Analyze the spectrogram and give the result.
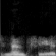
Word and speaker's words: mensae: They're called mensae. It's just a Latin word for, based on the Latin word for table.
